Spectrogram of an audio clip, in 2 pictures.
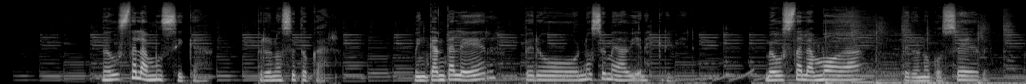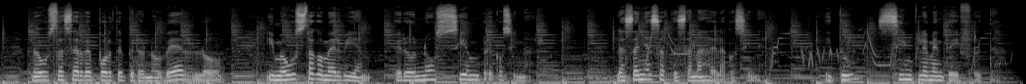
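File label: female latin american peruvian comercial; latam; ideasonora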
